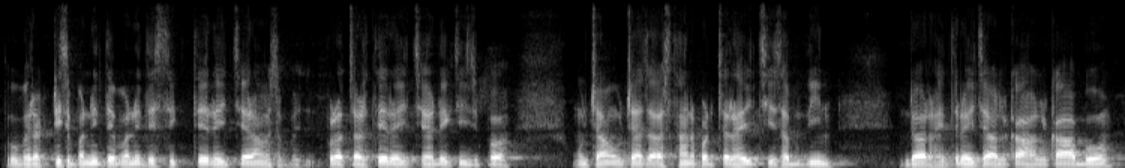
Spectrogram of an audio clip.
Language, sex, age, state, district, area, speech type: Maithili, male, 18-30, Bihar, Madhepura, rural, spontaneous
